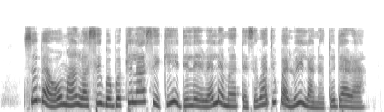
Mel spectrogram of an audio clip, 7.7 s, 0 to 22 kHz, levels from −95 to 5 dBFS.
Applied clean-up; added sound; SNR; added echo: none; none; none; none.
